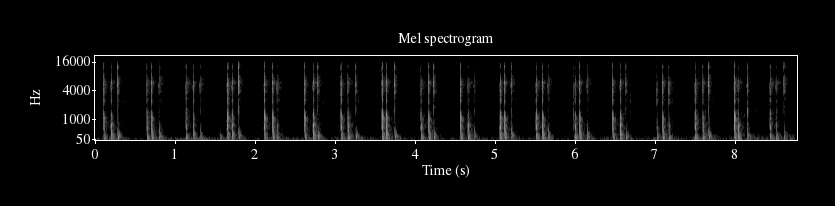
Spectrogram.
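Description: Long nails tap quickly on the plastic keys on the right side of a gold MacBook Air keyboard. The result is a steady run of short, bright, clicky bursts, each made of a few rapid taps, separated by brief quiet gaps.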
